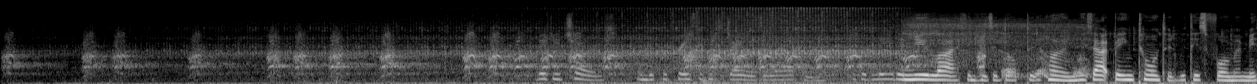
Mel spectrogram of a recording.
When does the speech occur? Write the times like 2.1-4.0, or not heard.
5.3-12.5.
